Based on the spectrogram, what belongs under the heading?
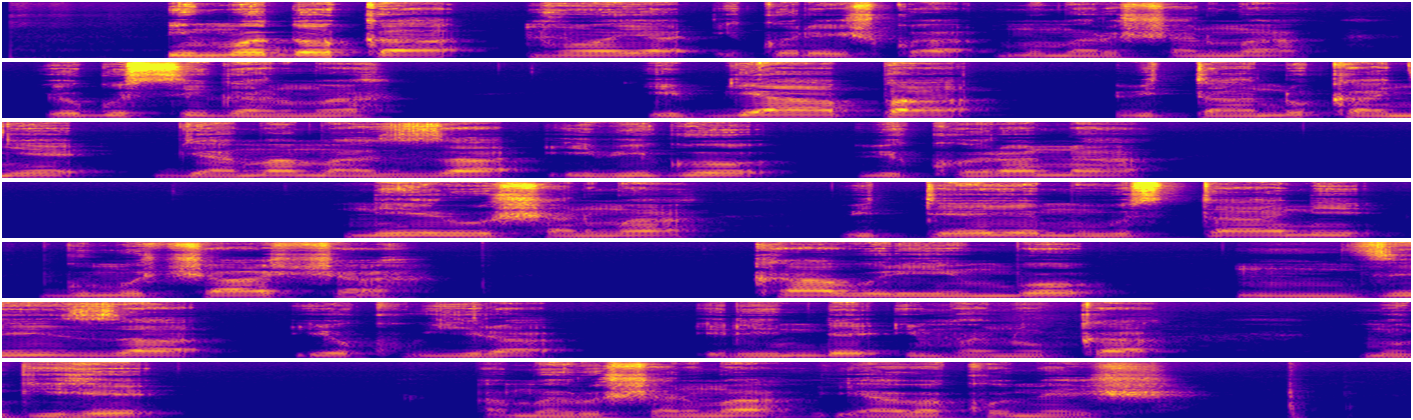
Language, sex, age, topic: Kinyarwanda, male, 18-24, government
